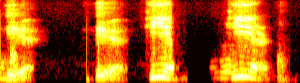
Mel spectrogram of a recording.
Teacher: you start with let's say with an e sound and you end up with a very relaxed one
